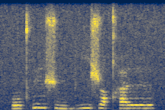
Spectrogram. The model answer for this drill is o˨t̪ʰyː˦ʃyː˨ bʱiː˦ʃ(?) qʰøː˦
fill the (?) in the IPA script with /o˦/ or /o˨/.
o˦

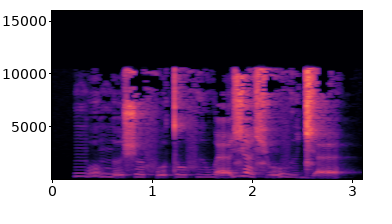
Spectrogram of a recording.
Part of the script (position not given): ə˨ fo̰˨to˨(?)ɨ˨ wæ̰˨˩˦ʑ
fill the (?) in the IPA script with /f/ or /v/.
f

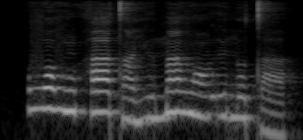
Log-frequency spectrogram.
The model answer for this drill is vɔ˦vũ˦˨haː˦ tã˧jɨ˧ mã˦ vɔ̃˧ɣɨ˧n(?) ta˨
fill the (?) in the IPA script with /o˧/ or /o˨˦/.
o˧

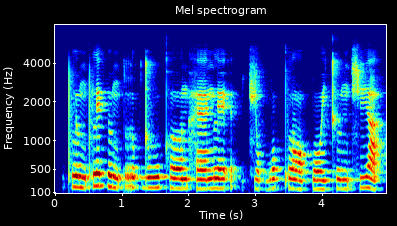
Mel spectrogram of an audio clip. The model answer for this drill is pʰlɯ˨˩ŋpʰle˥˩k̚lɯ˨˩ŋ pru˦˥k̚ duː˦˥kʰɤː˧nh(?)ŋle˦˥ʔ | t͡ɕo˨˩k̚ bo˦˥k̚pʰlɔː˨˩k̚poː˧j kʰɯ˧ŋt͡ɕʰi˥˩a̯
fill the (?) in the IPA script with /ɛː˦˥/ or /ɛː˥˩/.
ɛː˦˥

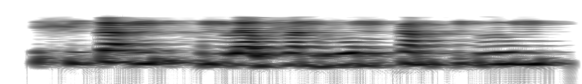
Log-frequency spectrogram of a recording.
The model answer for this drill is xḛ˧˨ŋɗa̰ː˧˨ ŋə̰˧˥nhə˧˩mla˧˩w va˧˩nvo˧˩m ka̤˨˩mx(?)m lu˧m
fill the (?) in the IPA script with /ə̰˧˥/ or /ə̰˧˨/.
ə̰˧˨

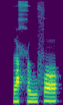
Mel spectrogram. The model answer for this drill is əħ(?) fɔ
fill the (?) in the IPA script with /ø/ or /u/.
u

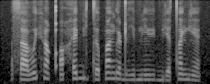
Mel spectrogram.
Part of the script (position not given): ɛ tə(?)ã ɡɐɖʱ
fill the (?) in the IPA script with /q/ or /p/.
p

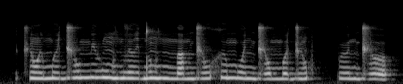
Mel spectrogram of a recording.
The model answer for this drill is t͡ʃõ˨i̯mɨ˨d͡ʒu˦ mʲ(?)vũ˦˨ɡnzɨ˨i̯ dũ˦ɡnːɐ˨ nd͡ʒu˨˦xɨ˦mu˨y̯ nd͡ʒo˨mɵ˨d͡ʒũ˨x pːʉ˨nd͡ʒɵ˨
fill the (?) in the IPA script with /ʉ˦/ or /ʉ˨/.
ʉ˦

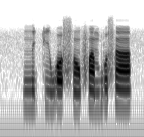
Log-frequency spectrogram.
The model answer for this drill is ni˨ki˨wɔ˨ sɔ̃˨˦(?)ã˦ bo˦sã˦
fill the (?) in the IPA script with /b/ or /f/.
f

